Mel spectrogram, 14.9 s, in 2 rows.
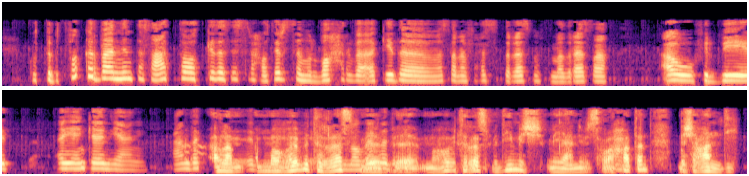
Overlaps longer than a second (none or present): present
